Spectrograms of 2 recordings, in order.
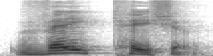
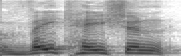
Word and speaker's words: vacation: So vacation is a holiday, and we have vacation. 3 syllables here. How would you pronounce that? Which one would you put the stress on? Vacation. Vacation. It's the second one, right?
